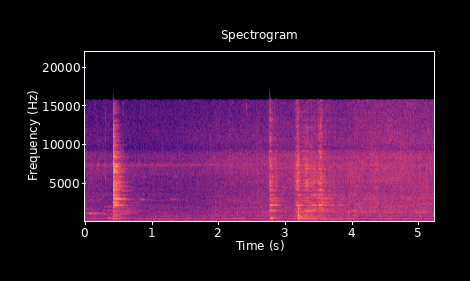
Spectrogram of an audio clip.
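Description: Chicken pieces sizzling in hot oil and ghee in an aluminium pot while a metal spoon stirs them. The spoon clanks against the pot about half a second in and again three times around three seconds in, each clank ringing briefly over the steady sizzle.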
